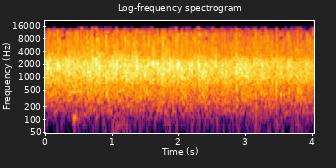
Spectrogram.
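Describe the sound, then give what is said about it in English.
Steady, sustained applause from a hometown crowd at Yale University welcoming Yale philosophy professor Jason Stanley, a dense wash of many hands clapping at an even loudness for the full stretch with no voices standing out. “Jason, you're getting that hometown crowd applause.”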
